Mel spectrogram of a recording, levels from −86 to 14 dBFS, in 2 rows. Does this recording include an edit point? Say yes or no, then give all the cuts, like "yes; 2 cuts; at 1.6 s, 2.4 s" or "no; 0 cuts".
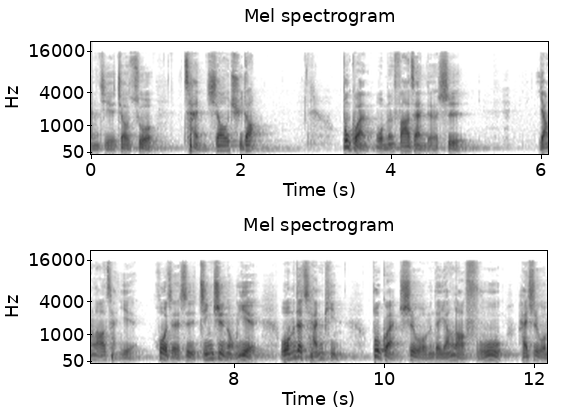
no; 0 cuts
